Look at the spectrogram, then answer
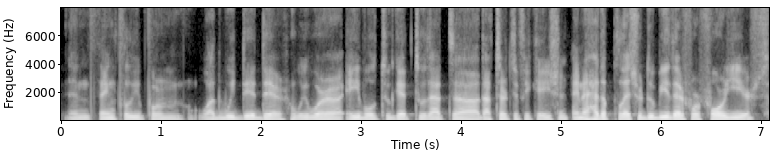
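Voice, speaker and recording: A man's voice: on the low side, darkish tone, no room sound, clean studio sound. A man from Guatemala speaking English as a second language after Spanish, a doctor telling his career story in an interview, with many fillers and restarts. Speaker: allergist guest. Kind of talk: conversational interview.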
